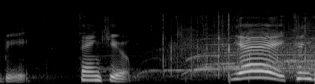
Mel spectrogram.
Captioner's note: audience applauds; audience cheers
